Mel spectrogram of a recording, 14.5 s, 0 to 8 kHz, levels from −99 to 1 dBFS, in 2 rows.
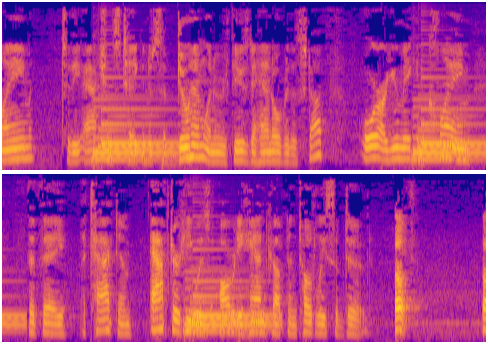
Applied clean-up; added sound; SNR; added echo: none; Acoustic guitar / Strum; 0 dB; none.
